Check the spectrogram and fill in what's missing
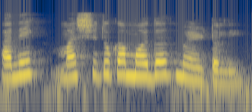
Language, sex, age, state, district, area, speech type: Goan Konkani, female, 18-30, Goa, Canacona, rural, spontaneous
